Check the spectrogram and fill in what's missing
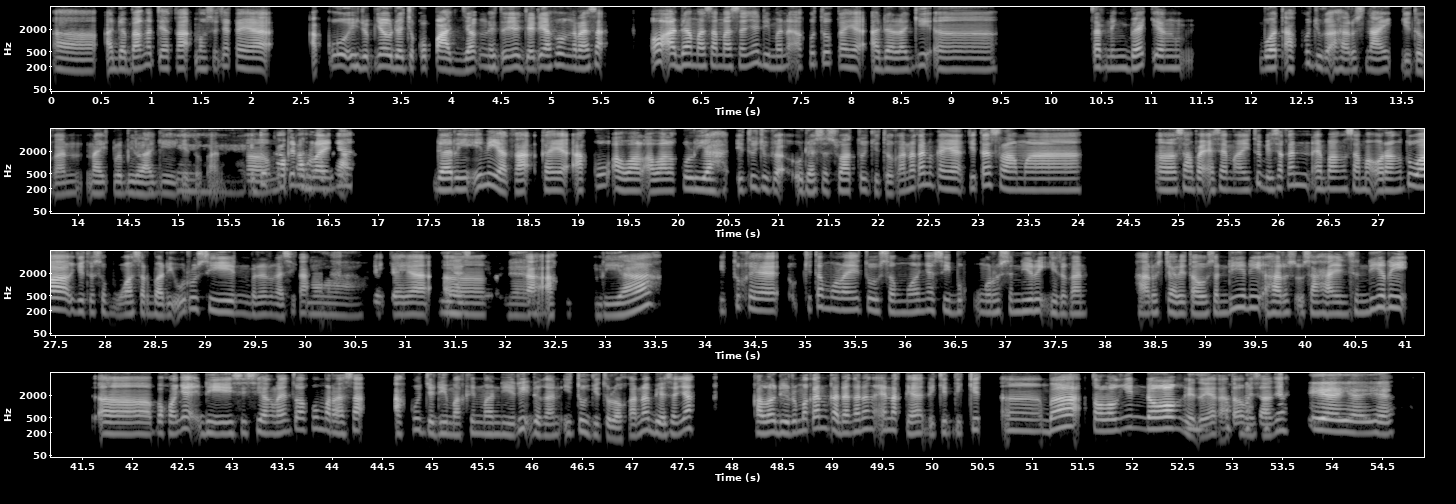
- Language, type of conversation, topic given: Indonesian, podcast, Kapan kamu merasa paling bertumbuh setelah mengalami perubahan besar?
- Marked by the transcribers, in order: in English: "turning back"; laugh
